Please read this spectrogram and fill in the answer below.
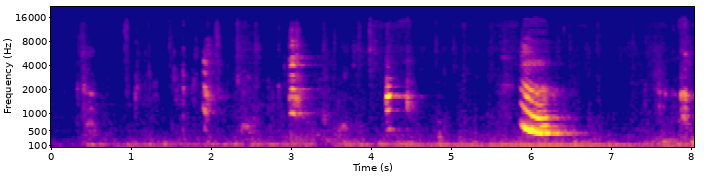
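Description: A dog whining: a few short high whines, the loudest one about six seconds in, falling in pitch.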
